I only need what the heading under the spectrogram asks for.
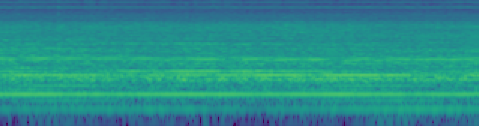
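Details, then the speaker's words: High-speed single-needle sewing machine motor that only hummed without turning, after capacitor replacement: spins up and holds a steady even hum with a clean whir, no stalling or buzzing. Fault was only the capacitor; running normally. "sa capacitor lang yung problema niya."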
